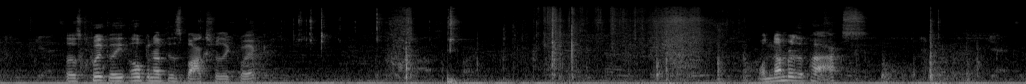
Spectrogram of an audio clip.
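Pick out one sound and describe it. Cardboard and plastic wrapping rustle and crinkle as a box is handled.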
